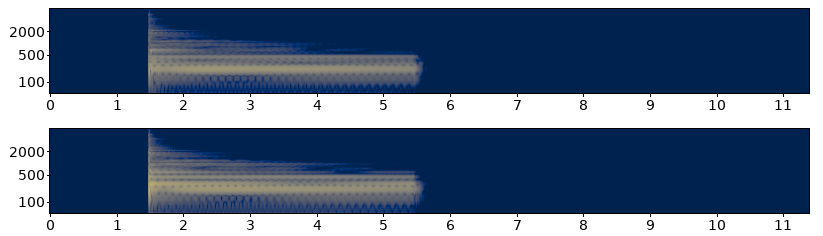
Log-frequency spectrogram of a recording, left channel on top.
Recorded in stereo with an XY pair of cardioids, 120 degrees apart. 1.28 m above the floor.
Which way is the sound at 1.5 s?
45° right.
